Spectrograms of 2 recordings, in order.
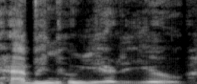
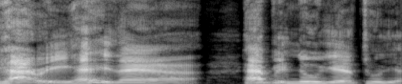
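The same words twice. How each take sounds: First: Said in the usual way. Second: Loud, high, hearty welcome; super friendly bartender. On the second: Retold or imitated. Bartender greeting a regular on New Year's, booming friendliness. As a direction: hail a regular with big cheer. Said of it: "our super friendly bartender".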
